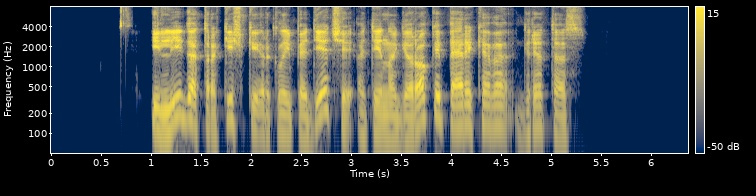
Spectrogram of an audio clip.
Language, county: Lithuanian, Šiauliai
